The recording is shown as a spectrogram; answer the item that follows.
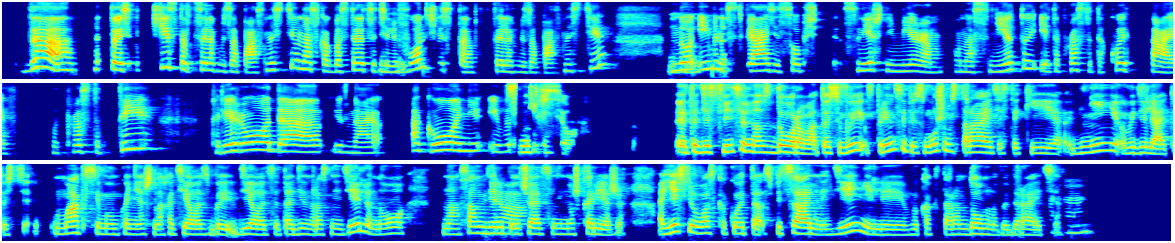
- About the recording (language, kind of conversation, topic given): Russian, podcast, Что для тебя значит цифровой детокс и как его провести?
- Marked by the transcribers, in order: tapping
